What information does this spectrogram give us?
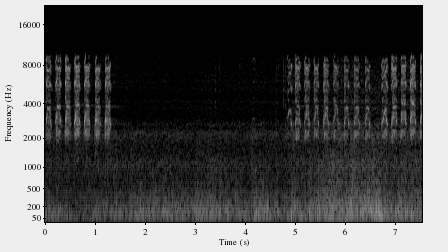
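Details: Female osprey at Loch Arkaig on a May 2023 evening, complaining to the male over a small fish supper: two runs of shrill, evenly spaced piping notes, about eight per second, broken by a quiet gap filled with low rumble.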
